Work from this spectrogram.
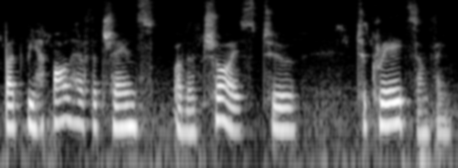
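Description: Mellow-voiced woman explaining earnestly. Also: on the low side, slow pace, a little hiss or hum, low-quality recording. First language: German. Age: middle-aged. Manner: earnest, explanatory, with frequent restarts. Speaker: natural medicine practitioner. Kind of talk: interview answers. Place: room with bookshelves.

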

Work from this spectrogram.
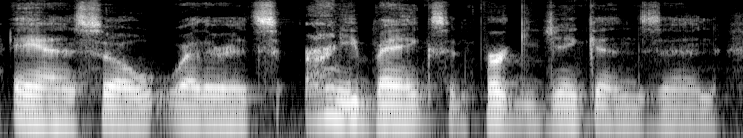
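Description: A middle-aged man talks in a live TV interview in a hotel room, into a reporter's handheld mic. He answers relaxed and reflective, pausing with fillers, in a middle-pitched voice. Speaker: sports team executive interviewed. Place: hotel convention room, indoors.

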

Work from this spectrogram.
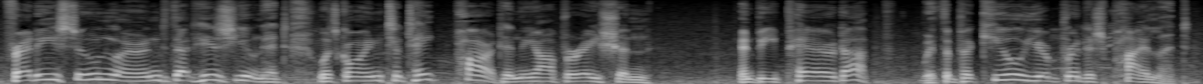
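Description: A man narrating a wartime history game in a solemn, measured, dramatic storytelling style. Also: a little high, very animated, slight background noise. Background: music.

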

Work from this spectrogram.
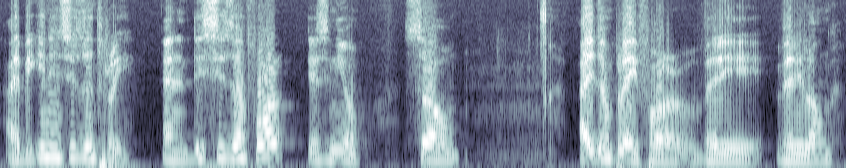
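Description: A man from Romania with a Romanian accent chatting casually with viewers on a game stream, halting and searching for words, often laughing at himself. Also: on the high side, creaky. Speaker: gaming streamer.

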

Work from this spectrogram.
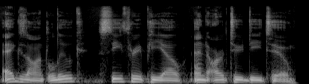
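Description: A man's voice: lowish voice, lively intonation, normal speed, dark tone, dry recording, studio quality. A man narrating stage directions in a plain scripted reading.

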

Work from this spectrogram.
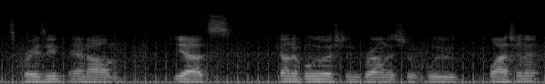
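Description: A teenage boy talking casually about his fishing baits from a couch, filling the gaps with ums and restarting his sentences. His voice stays level and flat, of middling pitch. The small room bounces the sound back, and a steady hiss sits underneath. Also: unhurried. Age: teens. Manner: rambling, many ums and restarts, enthusiastic about gear. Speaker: fishing vlogger. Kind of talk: casual gear haul video. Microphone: camera on the floor in front of him. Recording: echoey room with a steady noise floor.

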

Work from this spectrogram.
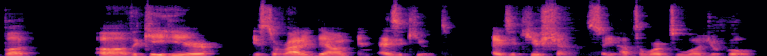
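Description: A man's voice: fairly low pitch, fairly even intonation, a little slow, bright, forceful tone, muffled recording. A middle-aged man from Haiti giving motivational commentary as a life coach, instructive and repetitive, often checking in with the listener. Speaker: life coach, reaction host. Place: small room at home, indoors. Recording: roomy echo.

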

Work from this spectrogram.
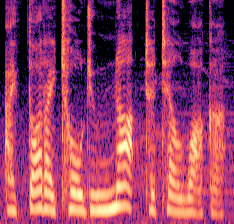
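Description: Woman acting as cool adult female mage, stern, measured, firm, video game dialogue, slight background noise. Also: mid-range voice, fairly bright tone, natural voice. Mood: stern warning.

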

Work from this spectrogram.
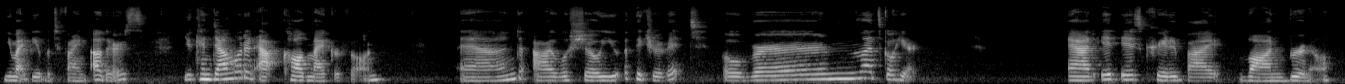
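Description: A woman's voice: lowish voice, a little slow, sharp tone. A young adult woman talking casually and informally to camera in a living room, giving a chatty how-to as a vlogger. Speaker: vlogger and teacher. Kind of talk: casual tutorial talk to camera. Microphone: laptop mic at about arm's length.

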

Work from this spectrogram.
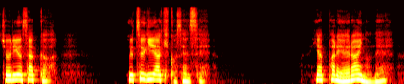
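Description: A man's voice: high-pitched, slow, a little mellow, voice pushed up. A man voicing a theatrical, hysterical woman making pointed, taunting accusations in a dramatized mystery reading.

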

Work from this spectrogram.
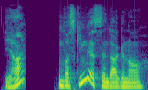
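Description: A man acts out a young detective who fancies himself a ladies' man. His delivery is animated and swoops freely, in the manner of a parody audio play. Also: fairly low pitch, normal speed, slightly rough, heavily acted. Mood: businesslike. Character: young male detective Peter, cocky would-be ladies' man.

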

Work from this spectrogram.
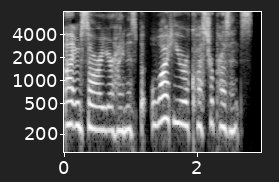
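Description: A woman's voice: fairly high pitch, fairly even intonation, a little fast, no echo, studio quality, lightly acted. A woman playing a timid, apologetic young palace maid in an audio drama, meek and deferential. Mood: meek, anxious.

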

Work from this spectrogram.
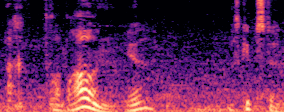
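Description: An actor playing a shifty, smooth-talking man who plots a robbery, speaking casually and tersely in a German crime radio play. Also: medium pitch, sing-song, slow pace, background noise, heavily acted. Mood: evasive.

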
